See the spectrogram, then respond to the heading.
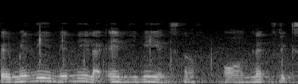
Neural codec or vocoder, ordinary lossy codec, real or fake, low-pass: none; MP3, 32 kbps; real; 7.2 kHz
